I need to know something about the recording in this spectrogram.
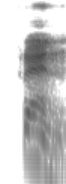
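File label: "kren", Malay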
